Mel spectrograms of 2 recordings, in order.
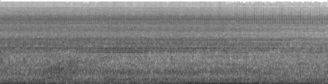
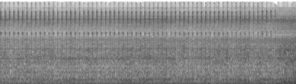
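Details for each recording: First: Suzuki APV after replacing one dead ignition coil (no electrical supply) with a new original Suzuki coil: even, steady idle with smooth beat, no misses or shake; engine vibration gone. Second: Suzuki APV before repair, with one ignition coil getting no electrical supply: an uneven, shaky idle with a lumpy beat of about three pulses a second. Misfire and engine shaking from the failed coil, which needs replacing.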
